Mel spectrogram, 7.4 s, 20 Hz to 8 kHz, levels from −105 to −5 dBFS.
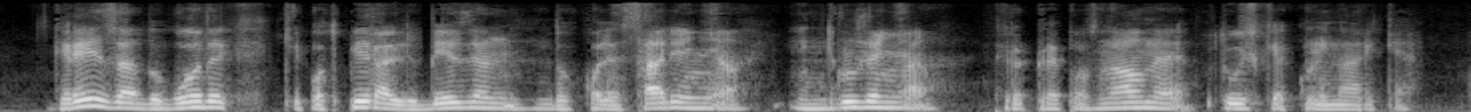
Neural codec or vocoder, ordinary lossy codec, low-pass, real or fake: codec, 44.1 kHz, 2.6 kbps, SNAC; AAC, 32 kbps; 7.2 kHz; fake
